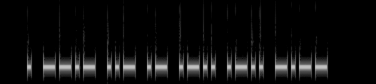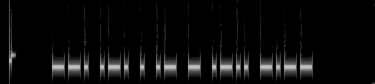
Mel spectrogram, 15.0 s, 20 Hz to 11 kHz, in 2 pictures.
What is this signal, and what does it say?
Morse code, heard as a keyed tone, about 15 wpm, 700 Hz. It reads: EQUALLY GREATLY
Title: Sentences from Top 1400 Words - New Word Drill - 15wpm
